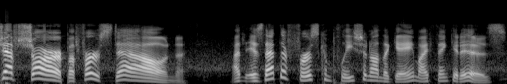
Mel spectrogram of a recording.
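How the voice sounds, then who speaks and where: A man with vocal fry at a moderate pace. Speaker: play-by-play commentator for a simulated football game. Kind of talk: live play-by-play commentary. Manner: sarcastic.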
